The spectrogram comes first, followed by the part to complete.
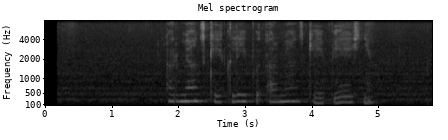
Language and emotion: Russian, sad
